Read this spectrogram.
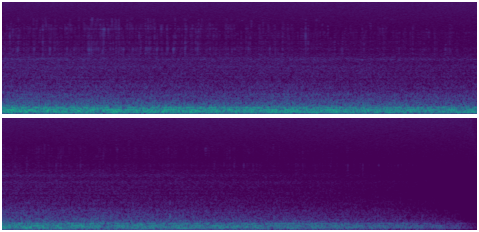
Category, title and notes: Sound effects > Other
Space Ship (Leaving)
A sound I made using Audacity!
boosters, science-fiction, starship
